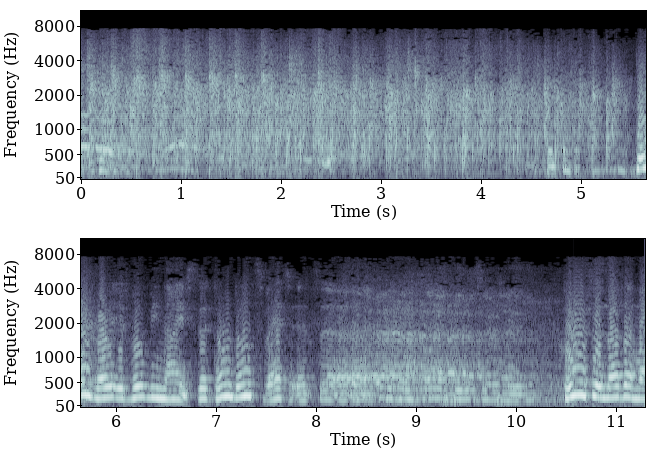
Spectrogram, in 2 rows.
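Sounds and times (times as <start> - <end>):
laughter: 0.0 - 1.2, 8.0 - 10.4
audience applause in a large gathering: 0.0 - 5.5
speech: 5.6 - 11.2.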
